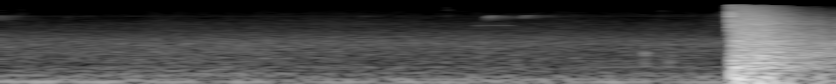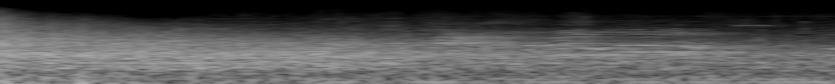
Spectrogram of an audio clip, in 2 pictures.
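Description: Homemade black-powder cannon firing once, about three seconds in: a single loud blast that dies away over a couple of seconds.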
